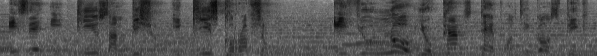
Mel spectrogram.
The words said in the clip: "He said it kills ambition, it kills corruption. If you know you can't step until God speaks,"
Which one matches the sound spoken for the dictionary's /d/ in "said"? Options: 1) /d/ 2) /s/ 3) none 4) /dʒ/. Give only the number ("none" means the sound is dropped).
3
